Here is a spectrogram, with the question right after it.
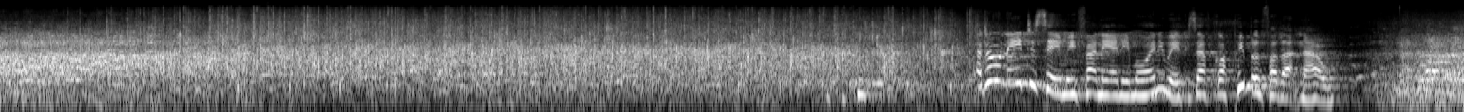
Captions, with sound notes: (audience laughs) (audience claps) I don't need to see me fanny anymore anyway, because I've got people for that now.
